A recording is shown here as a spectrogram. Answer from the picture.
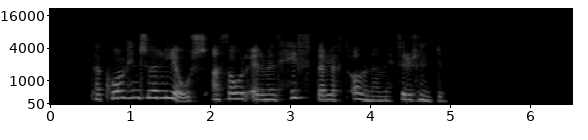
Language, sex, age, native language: Icelandic, female, 30-39, Icelandic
